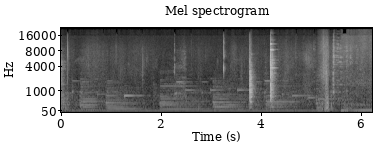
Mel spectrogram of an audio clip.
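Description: Unsalted butter is stirred into homemade enchilada sauce in a pan, with a few sharp clinks and scrapes of a utensil against the pan over soft background music.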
